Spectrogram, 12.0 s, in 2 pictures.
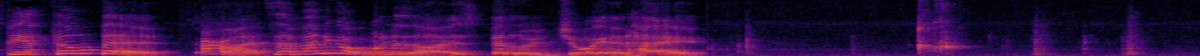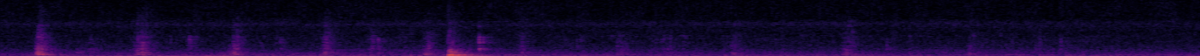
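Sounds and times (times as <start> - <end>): person chewing crunchy nut: 4.2 - 11.4.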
